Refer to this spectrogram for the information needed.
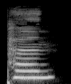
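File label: "pen", Mandarin Chinese, first tone; pinyin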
